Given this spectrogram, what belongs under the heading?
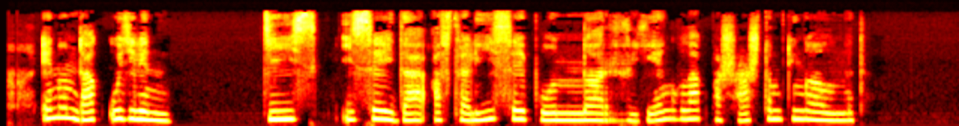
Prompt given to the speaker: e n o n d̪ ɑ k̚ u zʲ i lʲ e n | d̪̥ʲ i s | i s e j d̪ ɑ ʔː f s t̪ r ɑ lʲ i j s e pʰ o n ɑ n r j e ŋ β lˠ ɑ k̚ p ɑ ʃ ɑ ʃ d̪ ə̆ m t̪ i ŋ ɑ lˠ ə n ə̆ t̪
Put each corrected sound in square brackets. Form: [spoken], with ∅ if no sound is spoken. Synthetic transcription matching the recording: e n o n d̪ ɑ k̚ u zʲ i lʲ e n | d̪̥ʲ i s | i s e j d̪ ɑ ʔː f s t̪ r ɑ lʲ i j s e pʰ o n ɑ [∅] r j e ŋ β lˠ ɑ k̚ p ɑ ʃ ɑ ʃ [t̪] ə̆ m t̪ [y] ŋ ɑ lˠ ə n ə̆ t̪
